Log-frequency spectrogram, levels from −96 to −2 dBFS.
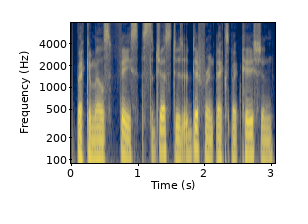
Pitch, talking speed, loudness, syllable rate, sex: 100 Hz, 115 wpm, -18 LUFS, 5.2 syllables/s, male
